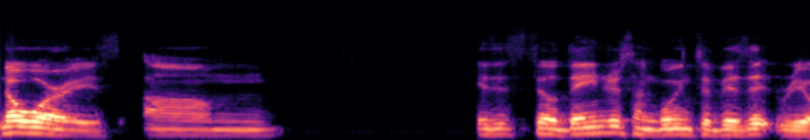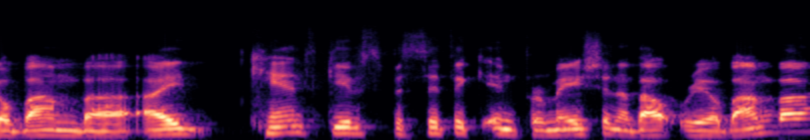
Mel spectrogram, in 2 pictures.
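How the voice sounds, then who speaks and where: An unremarkable speaking voice with an American accent, moderate pace and ordinary pitch variation against a quiet background. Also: man. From United States. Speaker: YouTuber. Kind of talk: livestream chat reading comments. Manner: casual, conversational.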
